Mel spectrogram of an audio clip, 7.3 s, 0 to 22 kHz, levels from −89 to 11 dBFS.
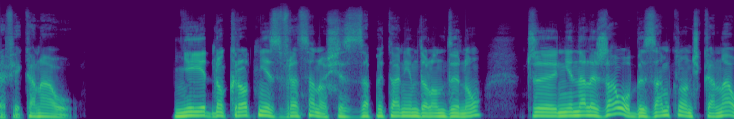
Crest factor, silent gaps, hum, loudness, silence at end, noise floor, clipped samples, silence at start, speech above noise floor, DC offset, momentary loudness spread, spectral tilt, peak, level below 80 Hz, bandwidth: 14 dB; 0.85-1.71 s; none; -17 LUFS; 0 s; under -90 dBFS; under 0.1%; 0 s; over 74 dB; under 0.1%; 6 LU; -6.5 dB/octave; -2 dBFS; -42 dBFS; 14.5 kHz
